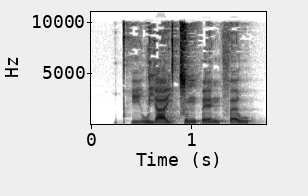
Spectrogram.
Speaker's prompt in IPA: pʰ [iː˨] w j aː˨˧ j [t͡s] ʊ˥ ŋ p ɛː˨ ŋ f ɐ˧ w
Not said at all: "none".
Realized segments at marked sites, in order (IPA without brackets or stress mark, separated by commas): iː˨˥, t͡s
